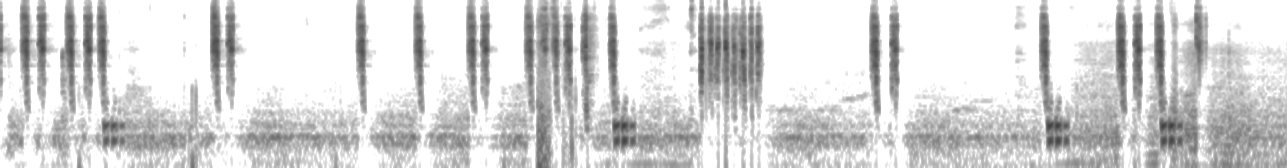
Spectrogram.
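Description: Playing cards snap into place with short, sharp clicks.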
